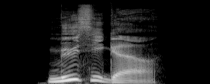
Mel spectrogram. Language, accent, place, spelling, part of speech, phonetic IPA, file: German, Germany, Berlin, müßiger, adjective, [ˈmyːsɪɡɐ], De-müßiger.ogg
- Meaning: 1. comparative degree of müßig 2. inflection of müßig: strong/mixed nominative masculine singular 3. inflection of müßig: strong genitive/dative feminine singular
